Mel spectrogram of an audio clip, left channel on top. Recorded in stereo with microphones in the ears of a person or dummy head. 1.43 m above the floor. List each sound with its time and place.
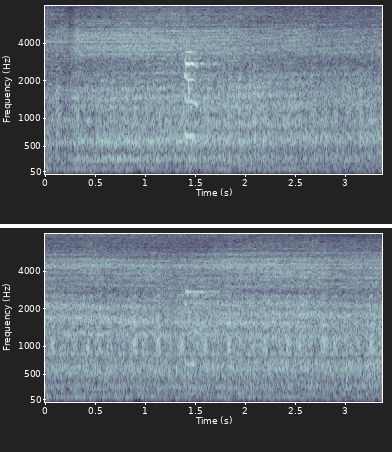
1.4 s a cat meowing: 45° left (ahead or behind), 1.0 m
